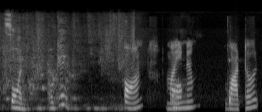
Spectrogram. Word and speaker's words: von: One, meinem, On, it's not von. V in German is fa, von.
